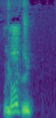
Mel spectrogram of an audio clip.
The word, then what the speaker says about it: Bushwick: Bushwick. – Comment tu... Bushwick à Ça s'écrit euh, B-U-S-H-W-I-C-K.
